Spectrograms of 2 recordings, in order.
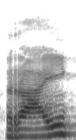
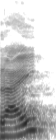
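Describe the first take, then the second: First: The final vowel is long. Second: The final vowel is very short. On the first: The speaker calls it right. "कितना सुंदर लग रहा है अब मुहावरा" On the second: The speaker calls it wrong. "राई लघु एक की मात्रा है"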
